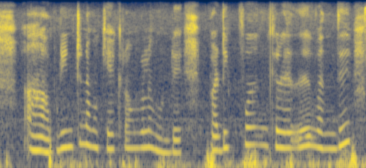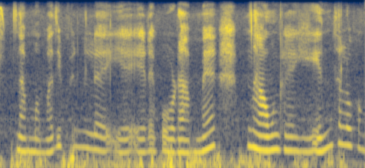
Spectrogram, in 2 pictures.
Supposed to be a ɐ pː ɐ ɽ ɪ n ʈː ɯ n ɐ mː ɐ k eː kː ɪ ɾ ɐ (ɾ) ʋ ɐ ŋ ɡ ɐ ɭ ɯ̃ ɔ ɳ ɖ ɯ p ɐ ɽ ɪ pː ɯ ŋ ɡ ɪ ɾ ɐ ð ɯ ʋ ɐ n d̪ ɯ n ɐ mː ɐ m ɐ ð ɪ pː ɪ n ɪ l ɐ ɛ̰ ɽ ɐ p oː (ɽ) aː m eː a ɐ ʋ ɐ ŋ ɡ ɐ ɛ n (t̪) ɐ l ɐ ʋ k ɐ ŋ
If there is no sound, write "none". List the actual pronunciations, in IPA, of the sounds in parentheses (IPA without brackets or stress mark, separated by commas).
none, ɽ, d̪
